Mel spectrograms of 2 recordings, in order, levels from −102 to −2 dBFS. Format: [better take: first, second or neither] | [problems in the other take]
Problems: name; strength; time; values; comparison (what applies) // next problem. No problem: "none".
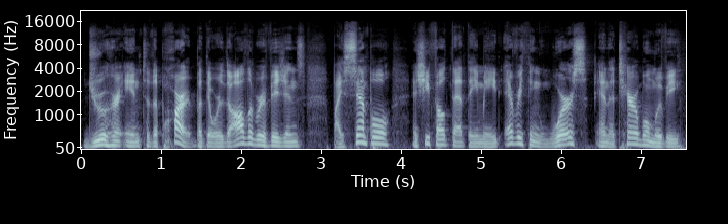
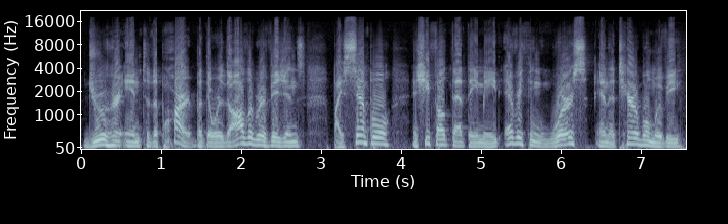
first | distortion; heavy; 7 dB below the speech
